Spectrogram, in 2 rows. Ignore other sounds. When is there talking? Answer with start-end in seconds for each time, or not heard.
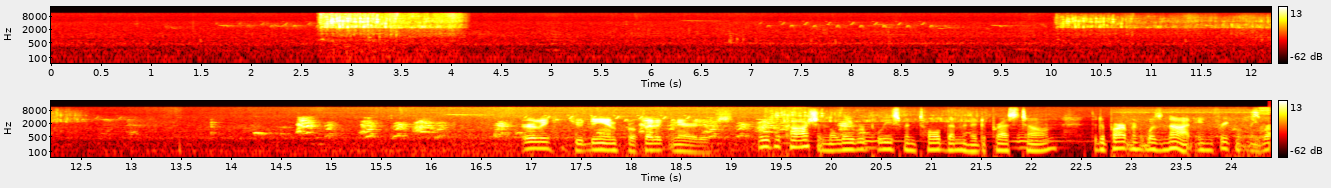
16.9-24.3.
